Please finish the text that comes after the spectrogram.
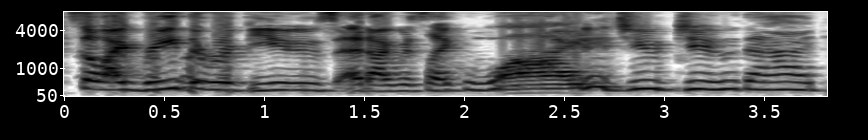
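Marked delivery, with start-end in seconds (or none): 2.0-3.7 mock lament. Retold regret at reading reviews.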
